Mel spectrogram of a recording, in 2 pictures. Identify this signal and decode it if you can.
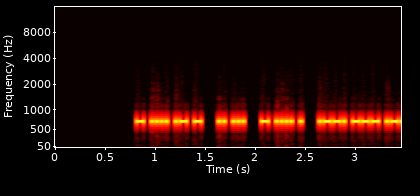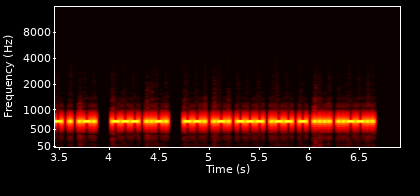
Morse code, heard as a keyed tone, about 50 wpm, 700 Hz. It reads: THAT IS THE POWER OF GROWTH?
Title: Sentences from Top 1000 Words - Review Part 5 - 50wpm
